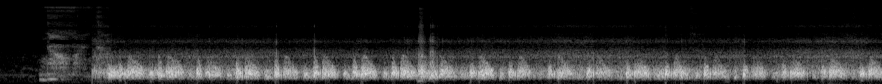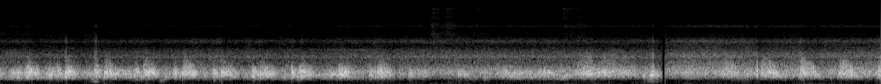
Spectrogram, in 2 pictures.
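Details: Home fetal Doppler (Sonoline B) at 13 weeks 5 days of a third pregnancy, the first time the heartbeat was found: rapid, steady whooshing fetal heartbeat at about 155 beats a minute.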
